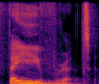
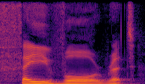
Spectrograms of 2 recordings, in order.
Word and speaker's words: favorite: favorite. Not favorite. Favorite V. Little children when they play with a car, they go vroom vroom v. Like every the same favorite.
